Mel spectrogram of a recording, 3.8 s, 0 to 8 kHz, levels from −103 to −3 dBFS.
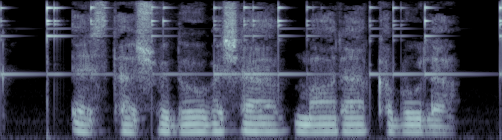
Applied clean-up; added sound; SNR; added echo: none; Chink, clink; -1 dB; none.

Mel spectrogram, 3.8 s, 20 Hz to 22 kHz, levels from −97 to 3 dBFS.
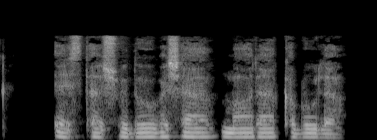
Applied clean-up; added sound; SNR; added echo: none; none; none; none.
